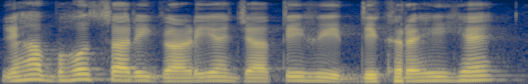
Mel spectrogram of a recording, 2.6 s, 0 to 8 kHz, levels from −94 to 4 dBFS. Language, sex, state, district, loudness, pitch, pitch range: Hindi, male, Jharkhand, Ranchi, -18 LUFS, 140 Hz, 125-150 Hz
